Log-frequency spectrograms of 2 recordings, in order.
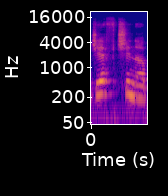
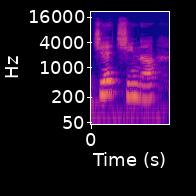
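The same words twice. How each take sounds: First: The word is said with a v sound. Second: The word is said without a v sound. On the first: This is the standard form. "in Polish language you would say dziewczyna" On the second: This is the mountain dialect form. "they lose the v, the v. So it's dziewczyna"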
